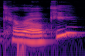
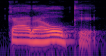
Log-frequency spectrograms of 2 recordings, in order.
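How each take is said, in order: First: It is pronounced with an English accent. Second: It is pronounced with a Spanish accent. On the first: "In English, you would say karaoke" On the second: "in Spanish, you would say karaoke"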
